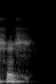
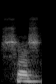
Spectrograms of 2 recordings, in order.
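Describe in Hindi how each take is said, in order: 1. स्वर 'i' जैसा है। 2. स्वर 'a' जैसा है। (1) "शश नहीं शिश" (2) "शश नहीं"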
